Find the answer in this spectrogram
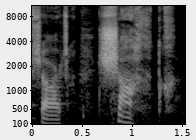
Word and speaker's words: Chartres: In Chartres Cathedral, which is was built in 1145, in Chartres, France, the town of Chartres, that's how they say it.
